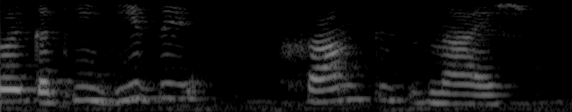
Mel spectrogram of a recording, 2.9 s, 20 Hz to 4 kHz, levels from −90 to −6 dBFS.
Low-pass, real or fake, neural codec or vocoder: 3.6 kHz; real; none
